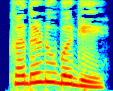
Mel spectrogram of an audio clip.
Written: ಕದಡುಬಗೆ

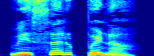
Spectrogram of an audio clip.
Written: ವಿಸರ್ಪಣ

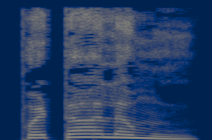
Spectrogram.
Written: ಪಟಾಲಮು

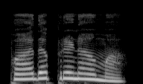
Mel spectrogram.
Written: ಪಾದಪ್ರಣಾಮ

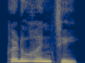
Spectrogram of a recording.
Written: ಕಡುಹಂಚಿ

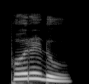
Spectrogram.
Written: ಪೊರಡು

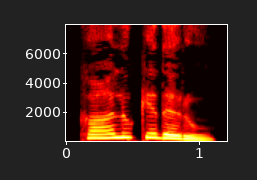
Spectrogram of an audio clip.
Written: ಕೀಲುಕುದುರೆ

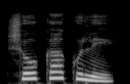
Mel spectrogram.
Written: ಶೋಕಾಕುಲ

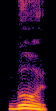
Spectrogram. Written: ಗೊರ್

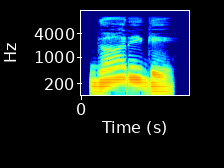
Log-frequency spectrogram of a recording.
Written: ಕರಿಕೆ

